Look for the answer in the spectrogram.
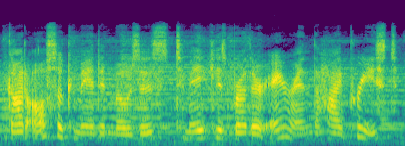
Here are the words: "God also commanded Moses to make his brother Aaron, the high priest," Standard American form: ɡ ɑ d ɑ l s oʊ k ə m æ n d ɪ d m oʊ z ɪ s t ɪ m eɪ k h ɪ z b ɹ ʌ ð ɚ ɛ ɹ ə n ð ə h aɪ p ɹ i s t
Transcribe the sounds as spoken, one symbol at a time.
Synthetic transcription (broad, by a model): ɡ ɑ d ɑ l s oʊ k ə m æ n d ɪ d m oʊ z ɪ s t ɪ m eɪ k h ɪ z b ɹ ʌ ð ɚ ɛ ɹ ə n ð ə h aɪ p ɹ i s t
